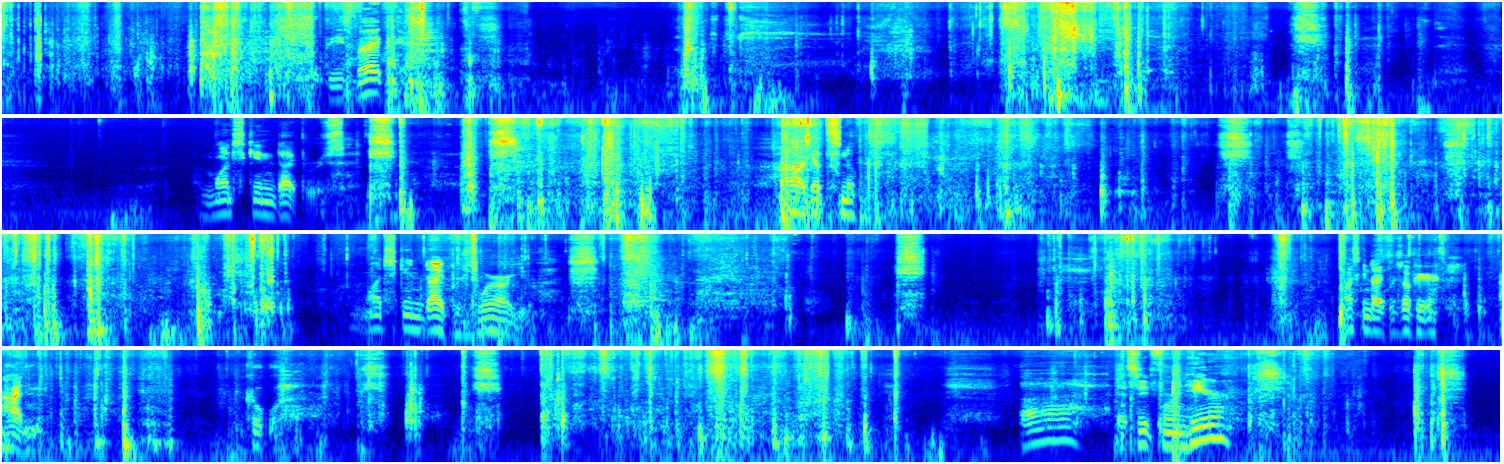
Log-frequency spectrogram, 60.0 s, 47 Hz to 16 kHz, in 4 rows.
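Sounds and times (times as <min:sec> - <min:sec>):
crinkles and rustles: 0:00.0 - 0:07.4, 0:08.3 - 0:14.3, 0:19.6 - 0:38.8, 0:40.2 - 0:47.6, 0:50.3 - 0:54.3.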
